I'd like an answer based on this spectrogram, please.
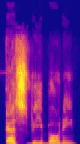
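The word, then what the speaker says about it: SVBONY: SV Boni is the way you pronounce SV that.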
